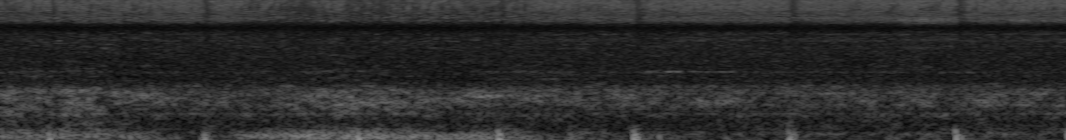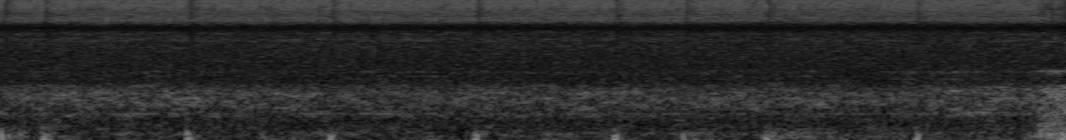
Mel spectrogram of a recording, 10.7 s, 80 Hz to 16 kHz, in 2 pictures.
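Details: Own heartbeat recorded after 10 jumping jacks: steady, regular thumps at about 78 a minute with breathing noise early on; heartbeat after exercise.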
